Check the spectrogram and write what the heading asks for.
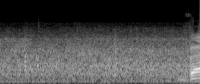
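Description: Steady traffic noise from trucks passing on a nearby road: an even hiss of tyres and engines with no single engine note standing out.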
